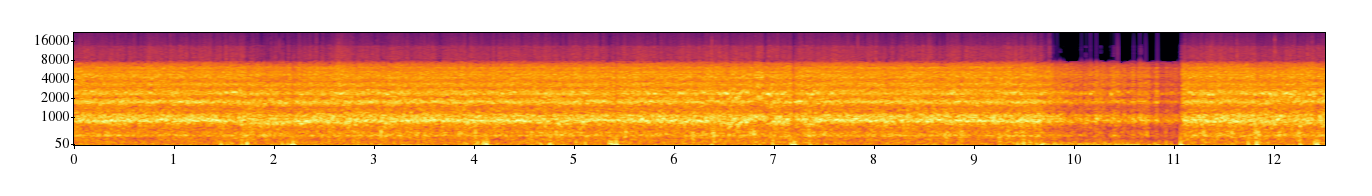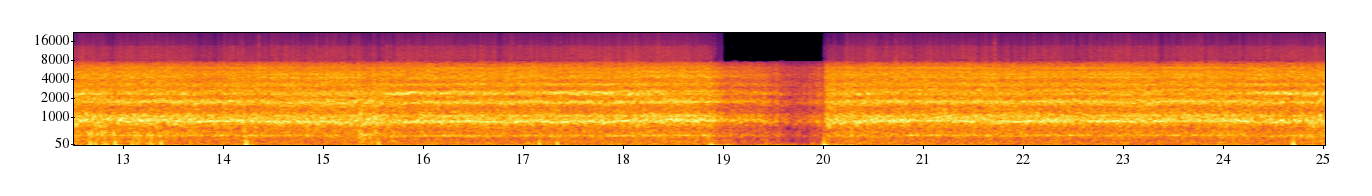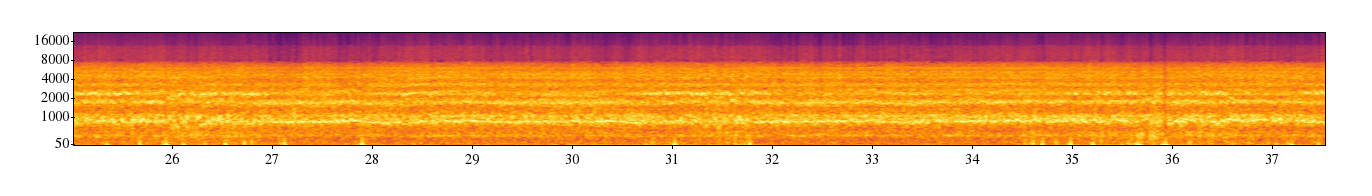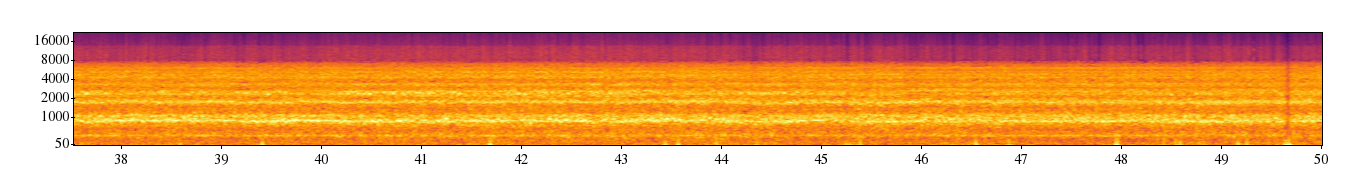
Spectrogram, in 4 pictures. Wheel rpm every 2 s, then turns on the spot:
230, 230, 230, 230, 240, 230, 230, 220, 220, 220, 220, 220, 210, 210, 220, 210, 220, 230, 230, 230, 220, 220, 230, 230, 230.
none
